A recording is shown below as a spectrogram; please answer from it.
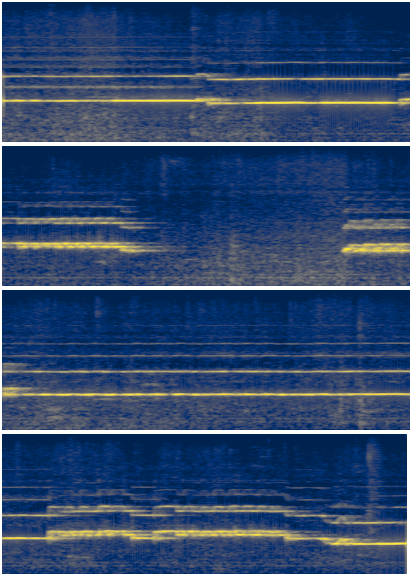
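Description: Kagura bamboo flute (fue) of the Iwami kagura ensemble playing long held notes that step slightly down and back up, with a few wavering, trilled passages. It breaks off for about two seconds in the middle, then comes back on a lower held note.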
